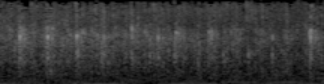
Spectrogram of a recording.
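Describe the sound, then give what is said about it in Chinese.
A church audience claps steadily to thank the Lord, dense overlapping hand claps forming a continuous, moderately loud wash of applause with small rhythmic surges throughout. “感谢神，我们为上帝所做的，我们鼓掌感谢主，好不好？”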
